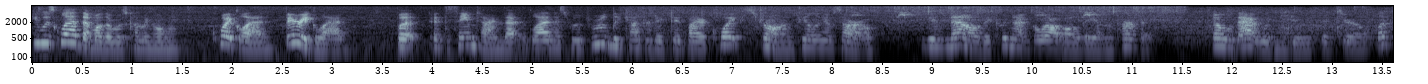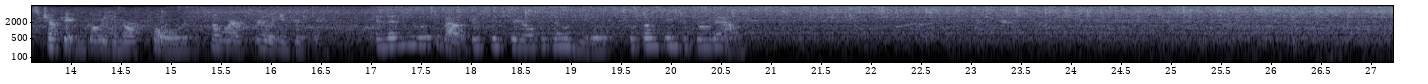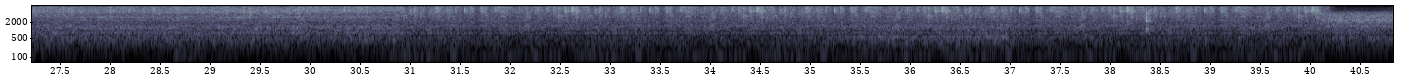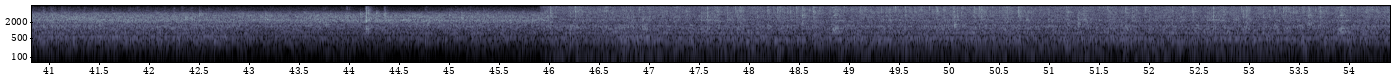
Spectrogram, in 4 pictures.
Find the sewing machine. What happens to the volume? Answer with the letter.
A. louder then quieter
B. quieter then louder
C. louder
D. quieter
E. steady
E.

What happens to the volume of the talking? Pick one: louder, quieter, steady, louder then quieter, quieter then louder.
quieter.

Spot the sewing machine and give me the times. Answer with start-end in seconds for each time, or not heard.
35.1-54.3.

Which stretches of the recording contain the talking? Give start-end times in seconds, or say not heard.
0.0-11.2, 11.8-21.3.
